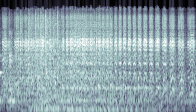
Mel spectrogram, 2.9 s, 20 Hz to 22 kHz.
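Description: A loud 1970s tractor engine runs steadily, its rough exhaust pipe chugging in a fast rhythmic pulse that grows more pronounced toward the end. No voices.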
